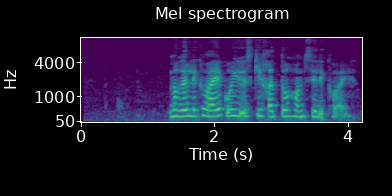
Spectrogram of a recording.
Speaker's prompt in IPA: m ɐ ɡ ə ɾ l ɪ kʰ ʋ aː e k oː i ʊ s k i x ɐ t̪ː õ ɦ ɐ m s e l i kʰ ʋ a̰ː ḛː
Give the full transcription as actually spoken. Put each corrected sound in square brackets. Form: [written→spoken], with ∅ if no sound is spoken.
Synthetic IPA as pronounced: m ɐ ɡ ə ɾ l ɪ kʰ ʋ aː e k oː i ʊ s k i x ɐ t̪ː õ ɦ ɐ m s e l [i→ɪ] kʰ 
